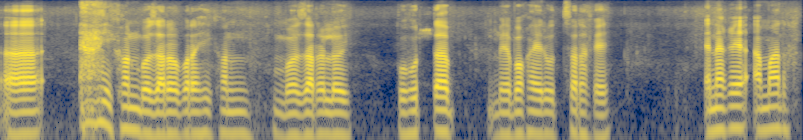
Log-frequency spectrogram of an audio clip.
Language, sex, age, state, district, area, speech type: Assamese, male, 30-45, Assam, Barpeta, rural, spontaneous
